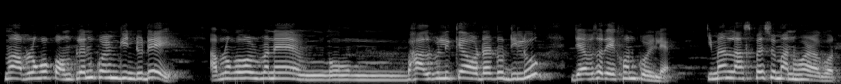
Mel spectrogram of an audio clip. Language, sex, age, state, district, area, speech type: Assamese, female, 30-45, Assam, Sivasagar, rural, spontaneous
